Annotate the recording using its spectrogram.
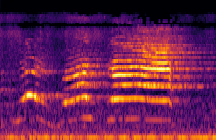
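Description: A young girl's high-pitched voice yelling while she plays, a short call followed by a longer drawn-out one that steps up in pitch, over a steady low hum.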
